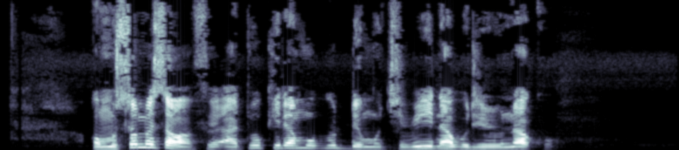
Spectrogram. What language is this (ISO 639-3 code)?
lug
